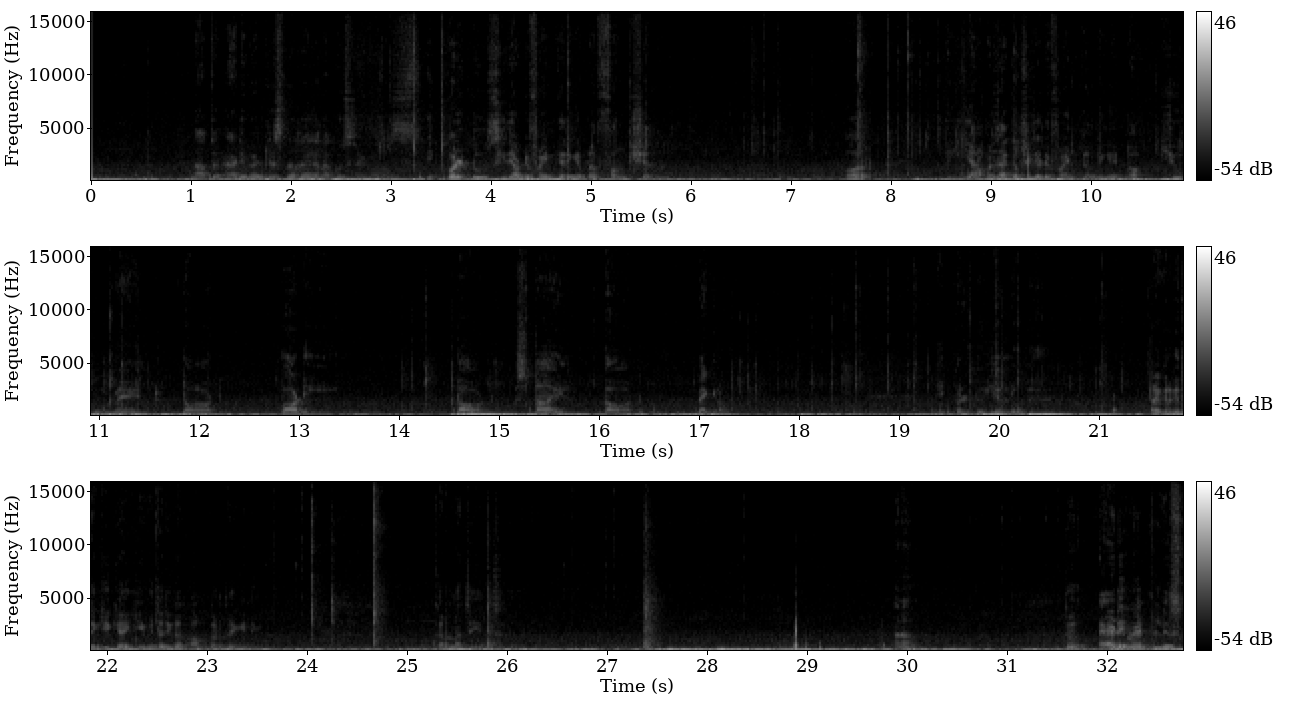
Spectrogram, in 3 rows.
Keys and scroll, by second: 22.1 ctrl+s.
